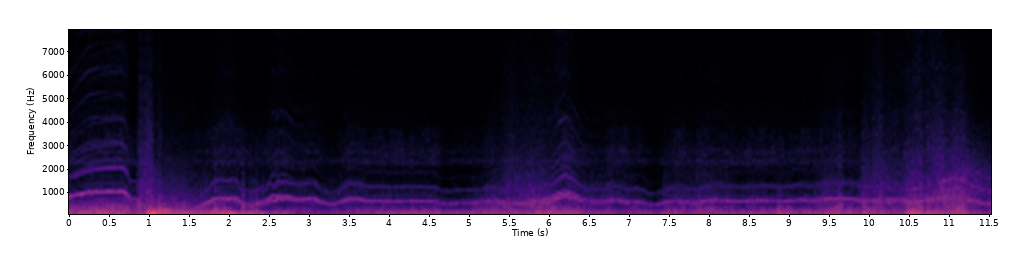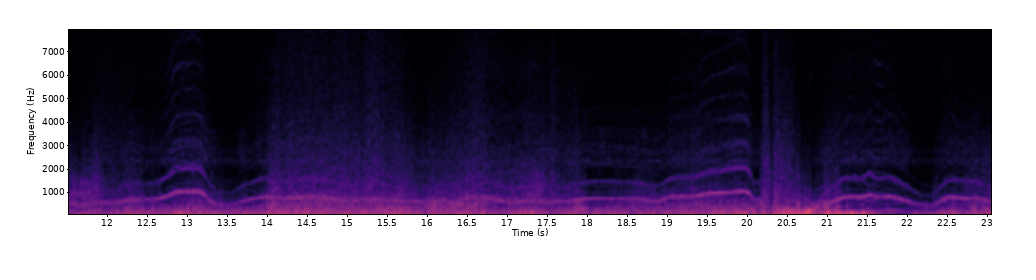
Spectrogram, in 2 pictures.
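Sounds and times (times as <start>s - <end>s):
drone motors whining: 0.0s - 23.0s
wind rumble and prop wash: 0.0s - 23.0s.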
